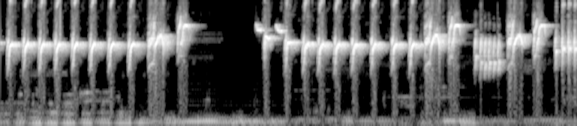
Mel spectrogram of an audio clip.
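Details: Cucak rante in full varied song aimed at provoking other birds: evenly spaced sharp ticking notes repeated about four times a second, a brief lull, then more ticks, a rattle and rising whistles, with faint low rumble beneath.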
